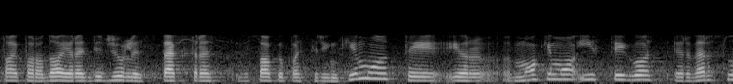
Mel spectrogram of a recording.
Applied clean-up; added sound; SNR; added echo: none; none; none; none.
